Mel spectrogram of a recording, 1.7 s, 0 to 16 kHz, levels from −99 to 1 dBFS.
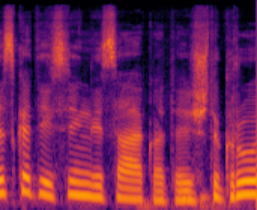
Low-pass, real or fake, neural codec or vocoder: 14.4 kHz; real; none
